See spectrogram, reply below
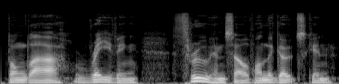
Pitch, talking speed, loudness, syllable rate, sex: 95 Hz, 140 wpm, -17 LUFS, 3.9 syllables/s, male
